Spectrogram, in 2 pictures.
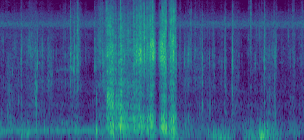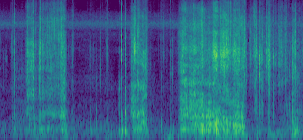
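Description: Utility knife cutting through synthetic roofing underlayment and asphalt shingles around a round hole for a chimney pipe, in several separate noisy strokes, the longest about a second and a half.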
